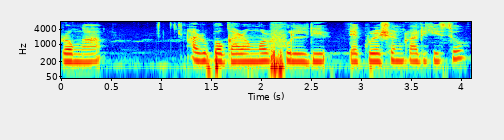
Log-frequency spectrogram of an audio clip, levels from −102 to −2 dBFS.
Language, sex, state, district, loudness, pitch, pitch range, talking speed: Assamese, female, Assam, Sonitpur, -19 LUFS, 215 Hz, 210-220 Hz, 130 wpm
